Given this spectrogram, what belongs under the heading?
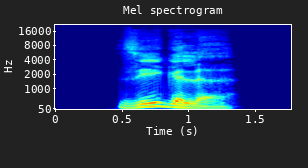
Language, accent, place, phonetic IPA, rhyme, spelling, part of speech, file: German, Germany, Berlin, [ˈzeːɡələ], -eːɡələ, segele, verb, De-segele.ogg
- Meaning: inflection of segeln: 1. first-person singular present 2. singular imperative 3. first/third-person singular subjunctive I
